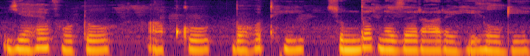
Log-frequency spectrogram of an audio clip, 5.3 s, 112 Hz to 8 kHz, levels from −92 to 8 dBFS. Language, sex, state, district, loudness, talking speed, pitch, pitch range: Hindi, female, Rajasthan, Bikaner, -18 LUFS, 115 wpm, 185 Hz, 175-190 Hz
